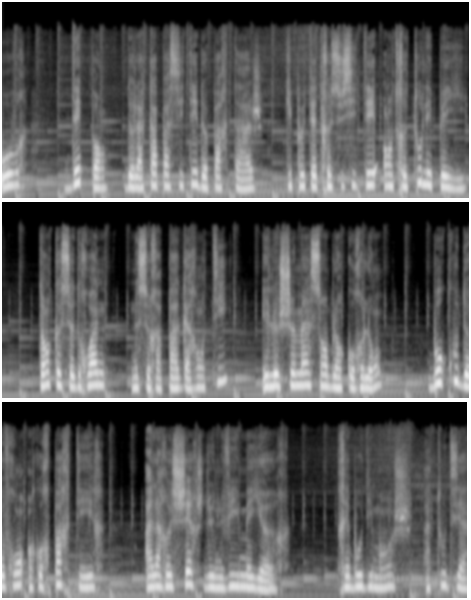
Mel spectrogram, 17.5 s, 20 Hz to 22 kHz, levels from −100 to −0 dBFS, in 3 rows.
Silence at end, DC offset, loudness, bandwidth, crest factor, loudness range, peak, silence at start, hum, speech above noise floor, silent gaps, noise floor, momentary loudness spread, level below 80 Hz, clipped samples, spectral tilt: 0 s; under 0.1%; -18 LUFS; 14 kHz; 18 dB; 3 LU; 0 dBFS; 0 s; none; 26 dB; none; -44 dBFS; 12 LU; -44 dBFS; under 0.1%; -6 dB/octave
